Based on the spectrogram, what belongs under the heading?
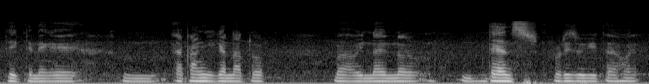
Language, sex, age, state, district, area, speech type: Assamese, male, 60+, Assam, Nalbari, rural, spontaneous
